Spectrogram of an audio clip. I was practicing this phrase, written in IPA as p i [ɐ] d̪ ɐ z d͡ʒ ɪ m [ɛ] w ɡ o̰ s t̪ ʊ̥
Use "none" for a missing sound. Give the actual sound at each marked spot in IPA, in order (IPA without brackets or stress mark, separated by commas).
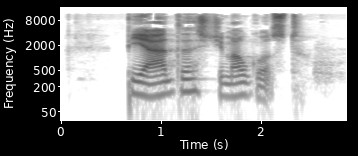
a, a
